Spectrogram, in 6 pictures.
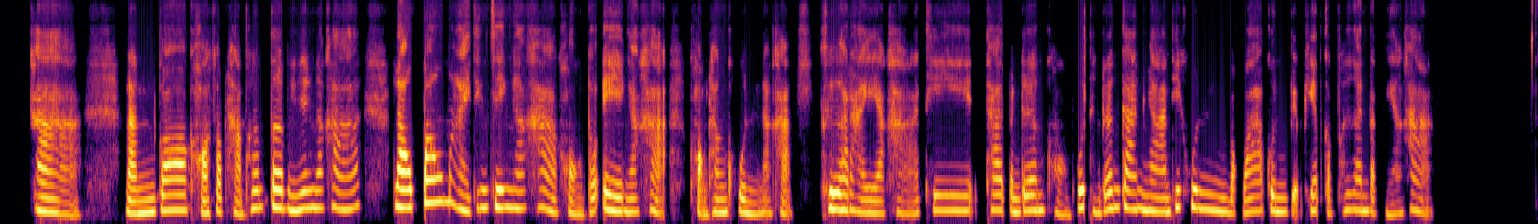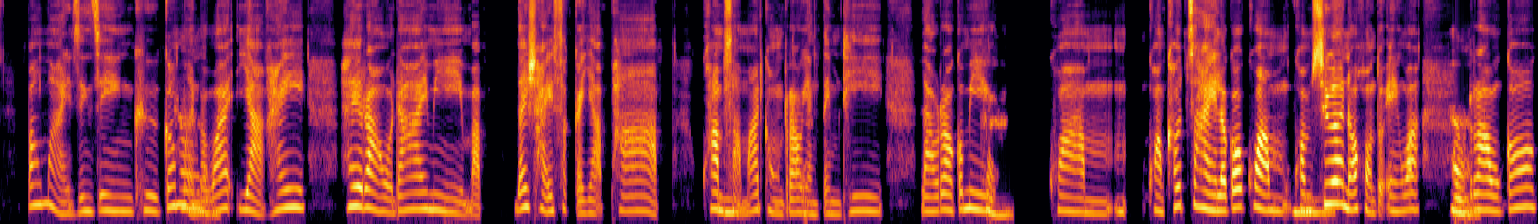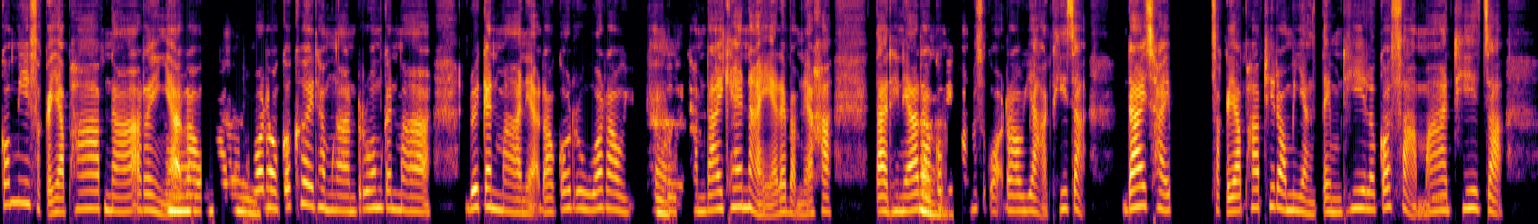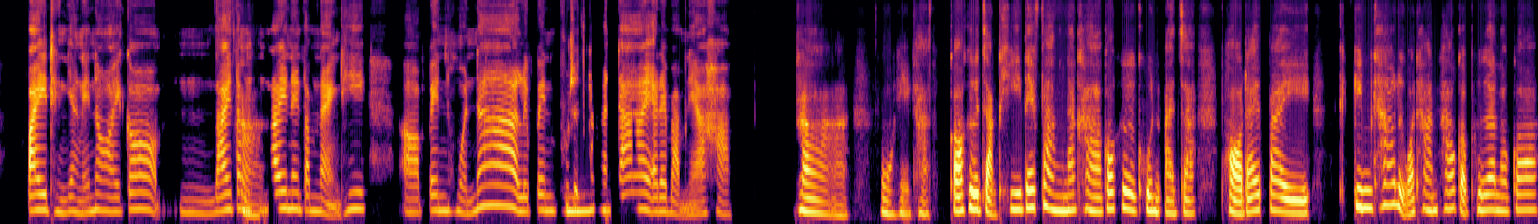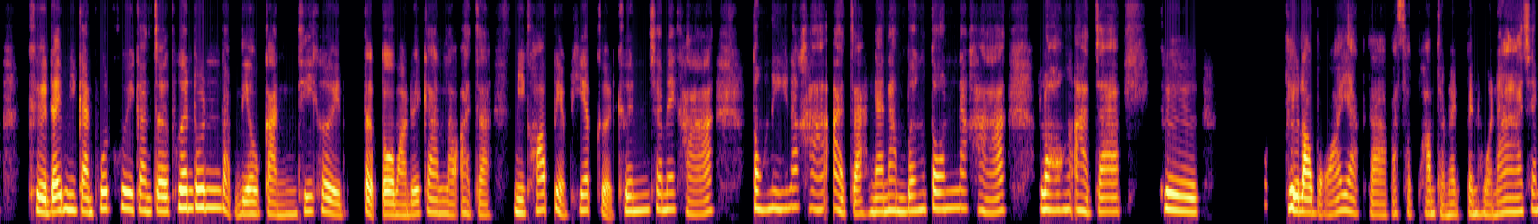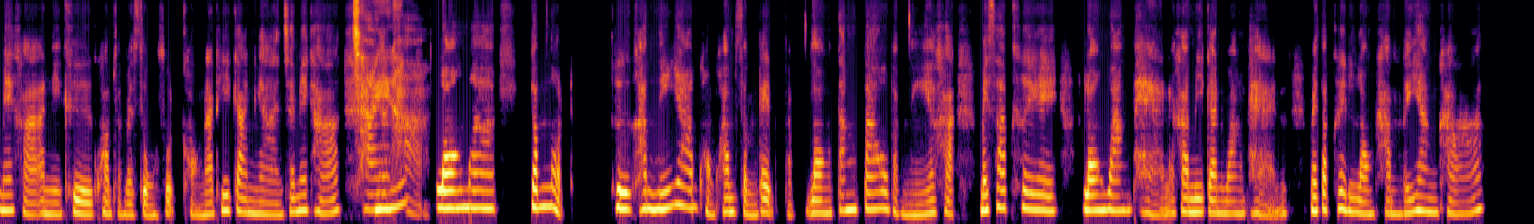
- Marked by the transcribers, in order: none
- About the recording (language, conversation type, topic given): Thai, advice, ควรเริ่มยังไงเมื่อฉันมักเปรียบเทียบความสำเร็จของตัวเองกับคนอื่นแล้วรู้สึกท้อ?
